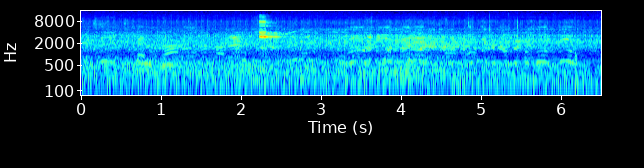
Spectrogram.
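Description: Crowd chatter: many people talking at once at a moderate, even level. A brief high-pitched sound comes about two seconds in.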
